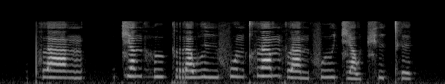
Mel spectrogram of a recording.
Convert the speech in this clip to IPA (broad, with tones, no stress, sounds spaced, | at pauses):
pʰ l a˨˩ ŋ | t͡ɕ a˥˩ n h ɯː˧ k r a˦˥ w l iː˧ f o˧ n kʰ l a˥˩ m k l a˨˩ n f ɯː˥˩ t͡ɕ a˩˦ w t͡ɕʰ i˥˩ ʔ tʰ e˨˩ k̚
